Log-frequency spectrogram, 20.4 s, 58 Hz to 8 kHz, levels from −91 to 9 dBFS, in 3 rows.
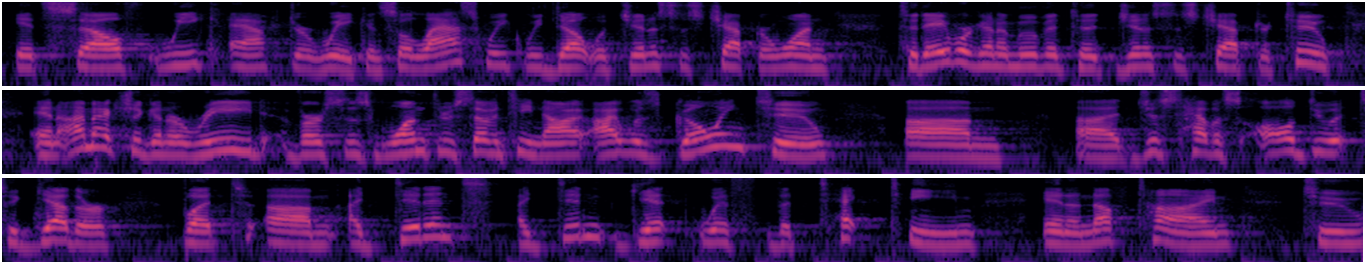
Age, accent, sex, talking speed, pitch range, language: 40-59, American, male, 185 wpm, 165-205 Hz, English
